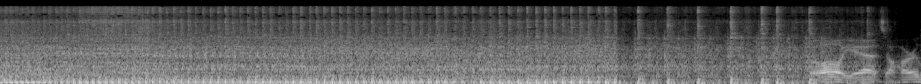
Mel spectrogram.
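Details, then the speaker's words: John Deere LT160 Automatic mower after years outside, running from a fuel funnel: slow uneven single-cylinder thump at low idle, loping and stumbling; idle speed set too low, owner plans to turn it up a hair. "I bet we can turn that up just a hair and it'll be fine"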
